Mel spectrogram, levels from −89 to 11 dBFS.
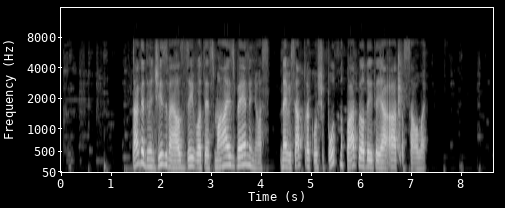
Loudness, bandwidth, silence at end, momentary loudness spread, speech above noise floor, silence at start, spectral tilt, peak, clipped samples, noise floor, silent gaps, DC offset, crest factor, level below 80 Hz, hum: -16 LUFS; 7.8 kHz; 1.4 s; 7 LU; 51 dB; 1.45 s; -5.5 dB/octave; 0 dBFS; under 0.1%; -66 dBFS; none; under 0.1%; 18 dB; -64 dBFS; none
